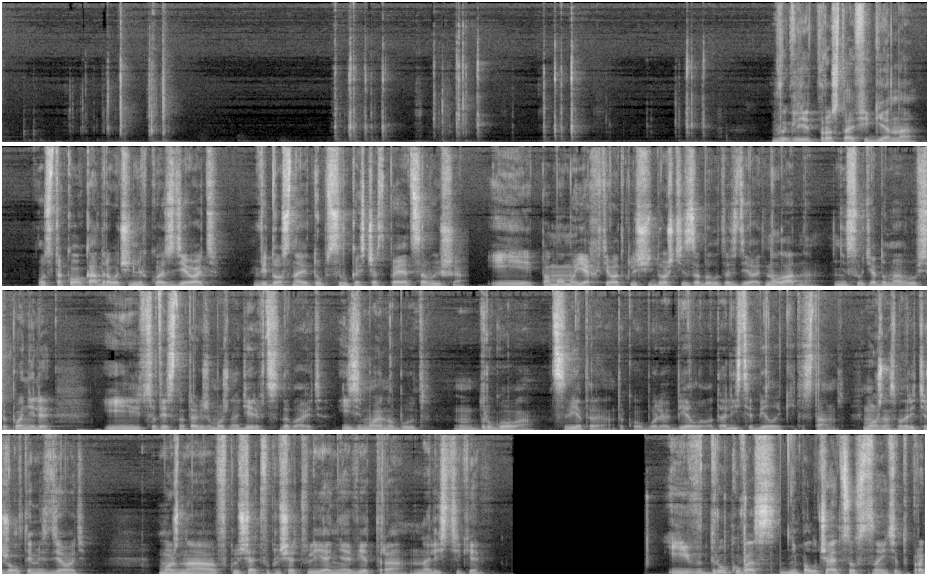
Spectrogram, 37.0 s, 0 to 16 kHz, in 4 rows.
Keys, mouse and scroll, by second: 35.0 ctrl+s.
